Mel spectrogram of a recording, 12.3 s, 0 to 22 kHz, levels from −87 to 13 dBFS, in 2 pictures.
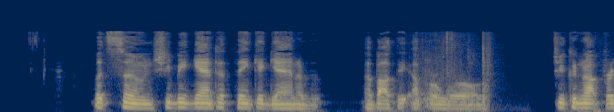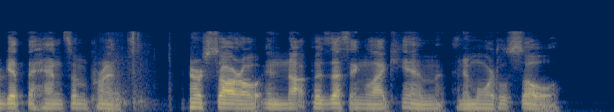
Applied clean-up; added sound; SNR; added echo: neural mask model RNNoise.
